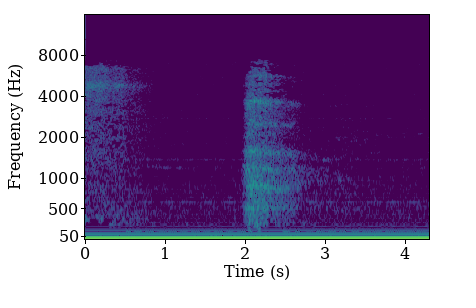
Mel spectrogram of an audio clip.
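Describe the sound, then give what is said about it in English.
People breathing in deeply and then exhaling together: a soft, airy breath at the start and then a louder, rushing exhale near the middle. No one talks. “Breathe in deep and hold it. And let it out. That's nice. Let's do that again. Breathe it in.”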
